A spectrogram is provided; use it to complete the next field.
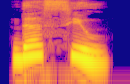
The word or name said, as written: ದಾಸೇಯ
